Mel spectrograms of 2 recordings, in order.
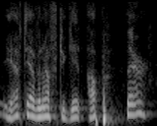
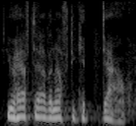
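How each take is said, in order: First: "up" lifted on a rising, unfinished tune; stress on UP. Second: "down" landed with a final falling tune; stress on DOWN. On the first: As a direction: set up the contrast, rising on "up". Climber's warning contrasting up with down. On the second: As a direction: answer the contrast, dropping firmly onto "down". Second half of the up-down warning. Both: Retold or imitated.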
